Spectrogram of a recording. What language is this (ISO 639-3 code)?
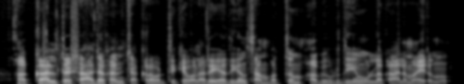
mal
